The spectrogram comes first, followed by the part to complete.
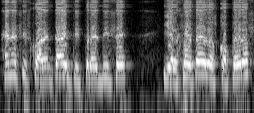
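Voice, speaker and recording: A man's voice: high-pitched, moderate pace, breathy edge, rough recording. A middle-aged Colombian pastor preaching a sermon in a conversational way, acting out the voices he quotes. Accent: Colombian Spanish.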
